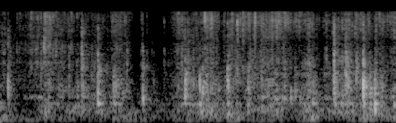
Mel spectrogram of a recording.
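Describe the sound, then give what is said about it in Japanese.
Raw chicken hearts spill out of plastic packaging, a continuous crinkling and rustling of plastic with small irregular bursts and soft shifting sounds, no voices. “鳥 発がボロンって丸び出とる。”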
